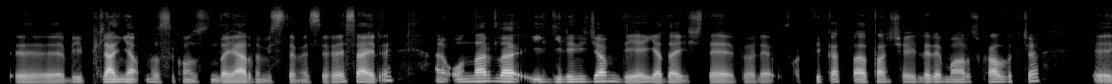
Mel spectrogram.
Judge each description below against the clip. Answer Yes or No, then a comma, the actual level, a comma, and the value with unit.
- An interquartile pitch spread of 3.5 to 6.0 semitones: No, average, 2.8 semitones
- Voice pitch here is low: Yes, low, 110 Hz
